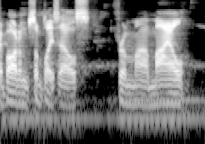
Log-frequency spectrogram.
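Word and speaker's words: Meyle: I bought them aftermarket, or I bought them someplace else from Mile, or Meal, however you pronounce it, M-E-Y-L-E. So we'll put that on, which will be easy.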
